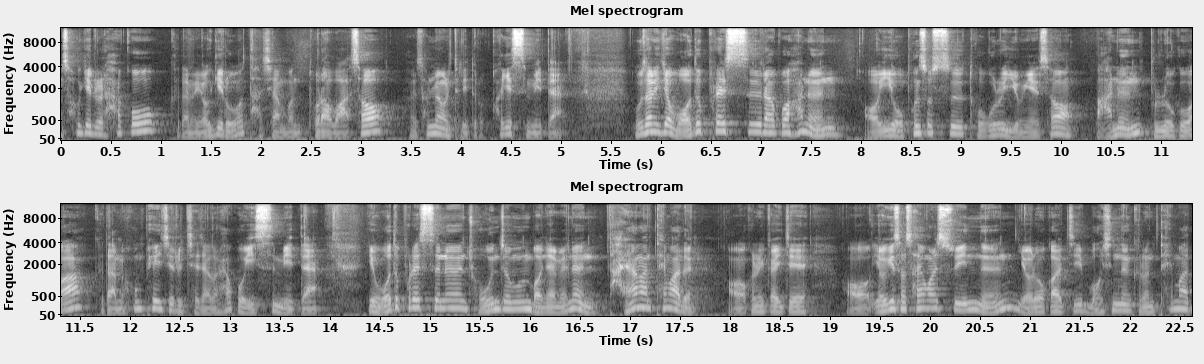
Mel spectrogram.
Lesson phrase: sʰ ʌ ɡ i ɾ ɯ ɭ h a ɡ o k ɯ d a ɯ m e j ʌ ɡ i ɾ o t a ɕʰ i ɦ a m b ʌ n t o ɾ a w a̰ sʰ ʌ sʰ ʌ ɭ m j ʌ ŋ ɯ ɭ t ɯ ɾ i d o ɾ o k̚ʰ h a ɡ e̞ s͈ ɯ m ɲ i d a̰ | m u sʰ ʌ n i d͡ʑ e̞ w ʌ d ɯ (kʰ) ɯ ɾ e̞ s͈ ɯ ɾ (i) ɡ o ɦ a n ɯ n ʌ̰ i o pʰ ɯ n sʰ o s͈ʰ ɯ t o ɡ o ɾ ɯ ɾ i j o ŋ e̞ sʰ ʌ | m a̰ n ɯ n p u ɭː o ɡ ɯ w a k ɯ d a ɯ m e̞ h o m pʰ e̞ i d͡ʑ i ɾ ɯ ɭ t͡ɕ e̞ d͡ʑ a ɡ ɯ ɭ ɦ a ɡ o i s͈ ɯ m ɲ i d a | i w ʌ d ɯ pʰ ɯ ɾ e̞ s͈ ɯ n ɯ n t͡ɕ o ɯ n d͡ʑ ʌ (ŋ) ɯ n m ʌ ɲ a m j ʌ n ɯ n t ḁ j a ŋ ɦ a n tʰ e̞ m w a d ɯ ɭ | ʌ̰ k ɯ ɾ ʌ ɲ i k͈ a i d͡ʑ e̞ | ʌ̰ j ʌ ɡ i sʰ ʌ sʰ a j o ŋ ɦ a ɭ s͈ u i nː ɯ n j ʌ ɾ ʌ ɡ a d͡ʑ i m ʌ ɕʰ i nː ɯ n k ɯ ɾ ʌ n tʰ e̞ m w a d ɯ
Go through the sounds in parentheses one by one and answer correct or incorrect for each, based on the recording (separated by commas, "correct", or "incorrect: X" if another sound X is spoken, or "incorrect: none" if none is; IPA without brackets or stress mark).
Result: incorrect: pʰ, incorrect: a, incorrect: m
